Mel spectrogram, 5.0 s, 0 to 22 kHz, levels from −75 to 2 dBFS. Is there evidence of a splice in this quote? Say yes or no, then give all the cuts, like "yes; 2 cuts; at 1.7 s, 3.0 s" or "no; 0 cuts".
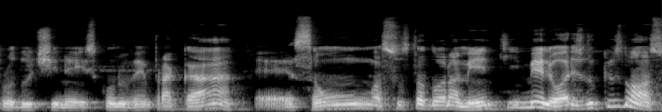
yes; 1 cut; at 1.9 s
